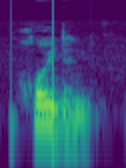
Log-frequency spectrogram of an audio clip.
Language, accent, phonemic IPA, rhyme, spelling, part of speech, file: English, Southern England, /ˈhɔɪdən/, -ɔɪdən, hoyden, noun / adjective / verb, LL-Q1860 (eng)-hoyden.wav
- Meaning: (noun) A rude, uncultured or rowdy girl or woman; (adjective) Like a hoyden: high-spirited and boisterous; saucy, tomboyish; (verb) To behave in a hoydenish manner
